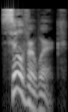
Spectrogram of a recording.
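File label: "silverwork", British English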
